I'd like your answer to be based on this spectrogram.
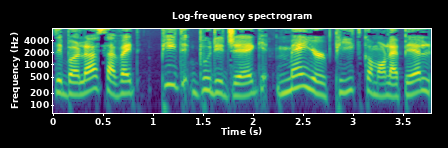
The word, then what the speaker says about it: Buttigieg: La bonne façon, c'est Buttigieg. – Oui, ben Buttigieg.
